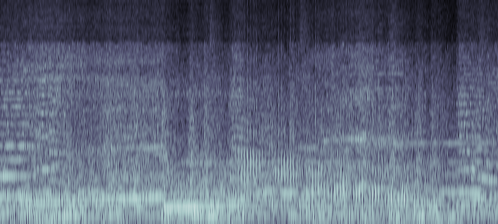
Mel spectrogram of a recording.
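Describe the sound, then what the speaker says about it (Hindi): Helicopter in a chase scene from a dubbed Hollywood action-adventure comedy, a loud, continuous rotor and engine drone with a steady throbbing pulse that stays close and strong throughout, layered with other engine noise. "वो हेलीकॉप्टर से आ रहे हैं।"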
